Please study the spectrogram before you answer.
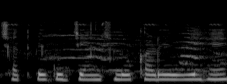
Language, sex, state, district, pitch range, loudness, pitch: Hindi, female, Bihar, Araria, 225-230 Hz, -35 LUFS, 225 Hz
